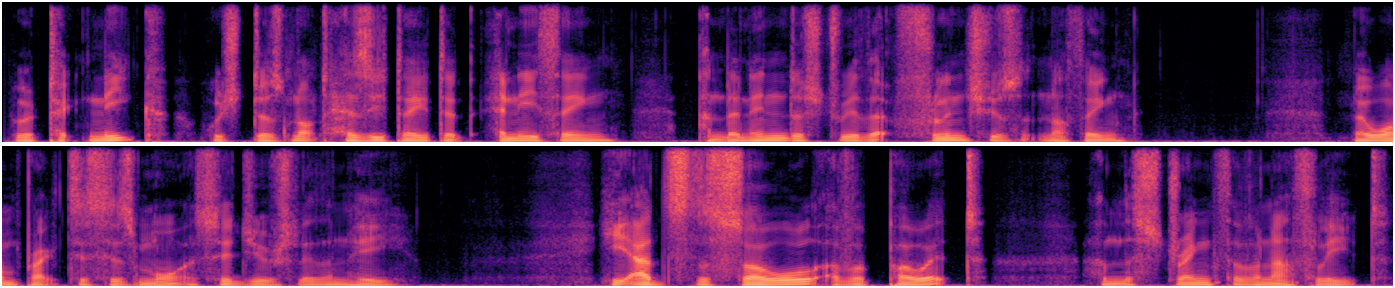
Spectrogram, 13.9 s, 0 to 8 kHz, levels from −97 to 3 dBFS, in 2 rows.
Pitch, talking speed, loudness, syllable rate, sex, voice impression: 95 Hz, 145 wpm, -22 LUFS, 5.1 syllables/s, male, masculine, very adult-like, slightly thick, cool, slightly calm, reassuring, slightly elegant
